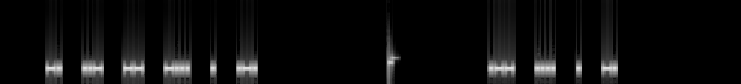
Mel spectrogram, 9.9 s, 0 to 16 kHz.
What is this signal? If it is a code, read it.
Morse code, heard as a keyed tone, about 34 wpm, spaced as for 20 wpm, 690 Hz. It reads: NUMBER WHEN
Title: 3x Character Spacing - Top 100 Words - 35wpm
